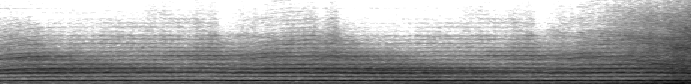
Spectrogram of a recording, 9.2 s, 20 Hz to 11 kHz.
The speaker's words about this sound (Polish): Po drodze znów dostrzeżono nadjeżdżający z drugiej strony inny pociąg. Tym razem jednak był on prawdziwy. Pociąg pasażerski numer 514 jadący z Lethbridge.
